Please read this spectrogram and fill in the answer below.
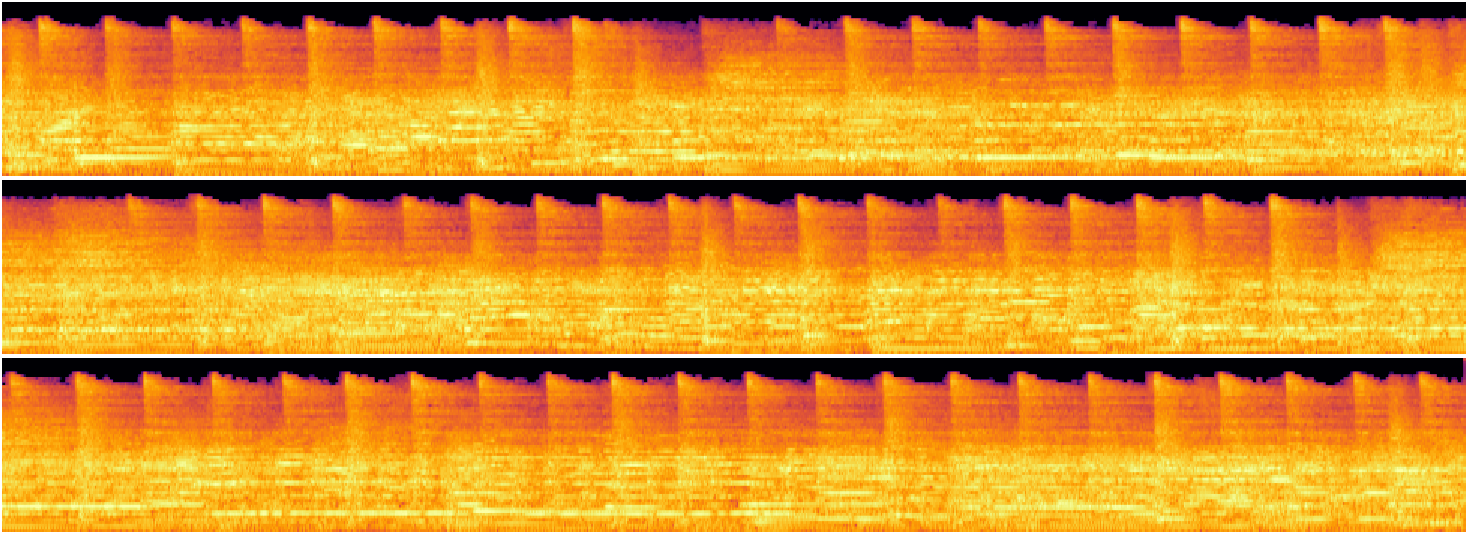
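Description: A live band playing a song led by electric guitars over a steady beat.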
